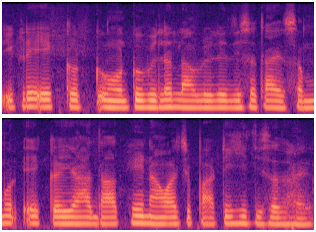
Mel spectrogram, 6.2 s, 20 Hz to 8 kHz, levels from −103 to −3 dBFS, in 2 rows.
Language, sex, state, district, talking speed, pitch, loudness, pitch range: Marathi, male, Maharashtra, Dhule, 155 wpm, 135 Hz, -25 LUFS, 130-140 Hz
